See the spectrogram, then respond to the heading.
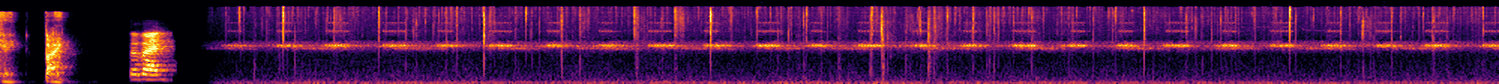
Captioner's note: crickets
